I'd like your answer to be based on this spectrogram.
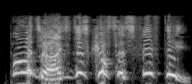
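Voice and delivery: very high, loud imitated outrage; outraged retort. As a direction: squawk it back in mock disbelief. Acting out player's outraged reply to umpire.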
